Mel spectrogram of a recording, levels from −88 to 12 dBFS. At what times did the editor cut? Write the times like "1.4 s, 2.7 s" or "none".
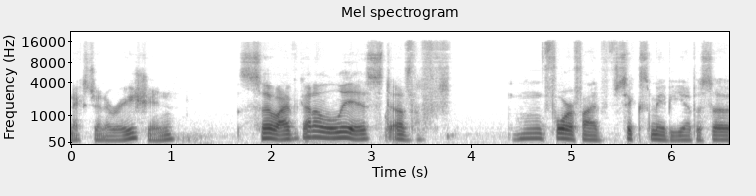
none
